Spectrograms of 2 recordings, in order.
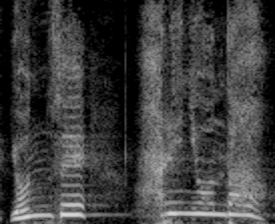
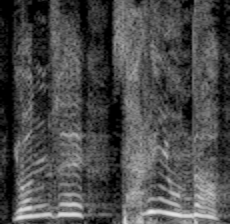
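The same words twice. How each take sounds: First: High, slow commercial announcer; TV ad imitation. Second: High, loud ad voice with "살인이" starting on an s; misheard ad imitation. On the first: Teacher recalling an ad that startled her, high announcer imitation. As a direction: proclaim it like a sale advert. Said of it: "이렇게 광고를 하는 거예요". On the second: Teacher revealing what she misheard, loud ad voice with s in "살인이". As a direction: proclaim "살인이" with a hissed s instead of h. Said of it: "제 귀에는 얘가 뭐로 들렸냐면".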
